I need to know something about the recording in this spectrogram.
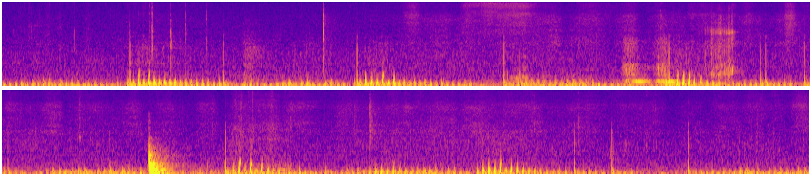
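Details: Mango, a male cat, purring softly during brushing on a table; faint low rumbling swells about every one to two seconds, with scattered clicks, one sharp knock and gentle brushing.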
